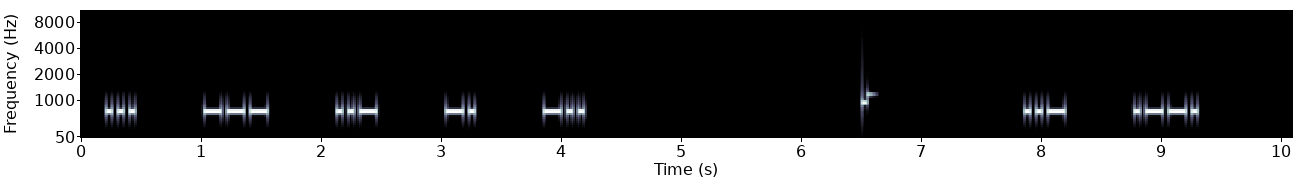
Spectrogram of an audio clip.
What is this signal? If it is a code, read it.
Morse code, heard as a keyed tone, about 25 wpm, spaced as for 12 wpm, 700 Hz. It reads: SOUND UP
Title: 4x Character Spacing - Top 100 Words - 25wpm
